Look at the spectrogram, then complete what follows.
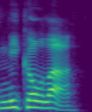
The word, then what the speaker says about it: Nicolas: It's a French name. It's Nicola. three syllables and it sounds just like recla the cough drop.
